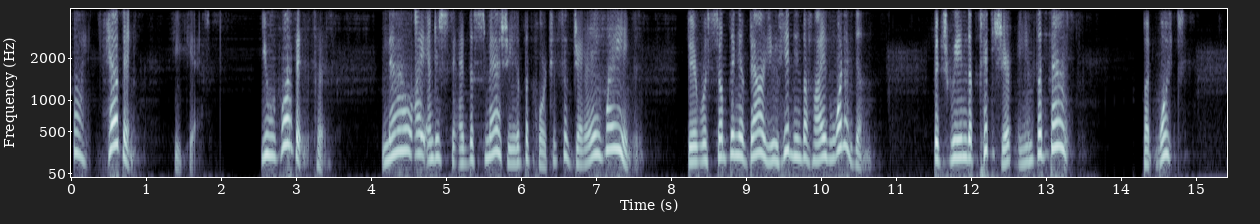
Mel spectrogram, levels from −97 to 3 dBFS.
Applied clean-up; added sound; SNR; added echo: neural separator model SepFormer WHAMR!.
